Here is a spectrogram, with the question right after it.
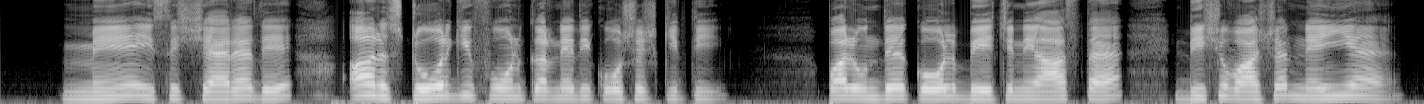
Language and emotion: Dogri, sad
